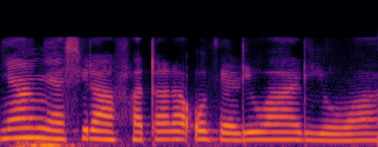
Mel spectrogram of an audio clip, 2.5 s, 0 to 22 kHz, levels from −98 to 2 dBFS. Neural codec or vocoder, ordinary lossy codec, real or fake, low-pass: codec, 16 kHz, 2 kbps, X-Codec, HuBERT features, trained on general audio; none; fake; none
